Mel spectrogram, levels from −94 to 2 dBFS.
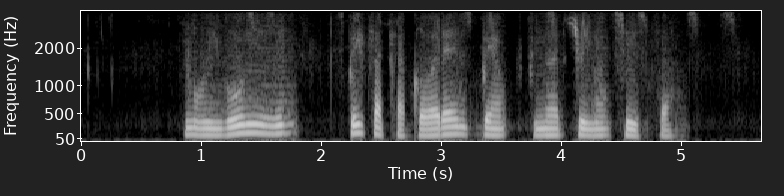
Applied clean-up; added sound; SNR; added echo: neural separator model SepFormer WHAMR!.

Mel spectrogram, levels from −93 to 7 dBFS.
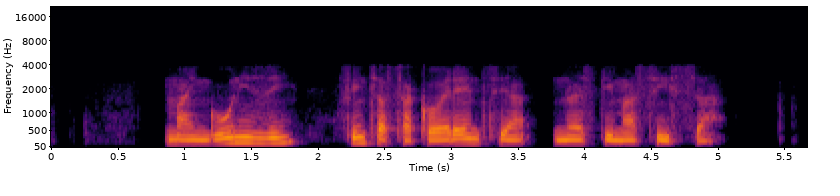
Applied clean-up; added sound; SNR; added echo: none; none; none; none.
